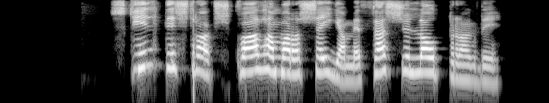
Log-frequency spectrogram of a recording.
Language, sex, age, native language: Icelandic, male, 12, Icelandic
